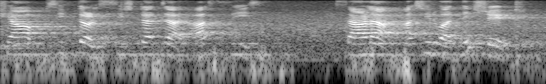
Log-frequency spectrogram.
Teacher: જીભનો વચ્ચેનો ભાગ ઉપરના તાળવાને અડાડીને શનું ઉચ્ચારણ કરવું જોઈએ. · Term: શરણાઈનો શ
